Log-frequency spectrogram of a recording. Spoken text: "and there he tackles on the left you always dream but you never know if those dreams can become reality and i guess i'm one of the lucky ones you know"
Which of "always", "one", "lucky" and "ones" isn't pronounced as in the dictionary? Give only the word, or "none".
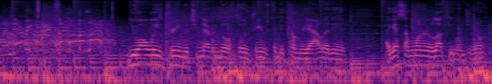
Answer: none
